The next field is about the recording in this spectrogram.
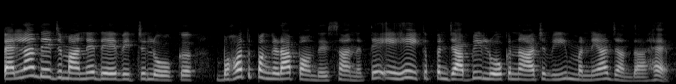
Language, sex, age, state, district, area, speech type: Punjabi, female, 18-30, Punjab, Ludhiana, urban, spontaneous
